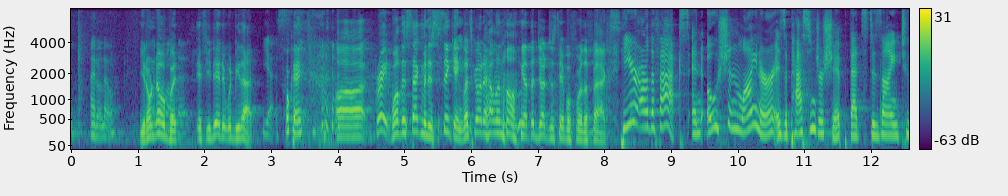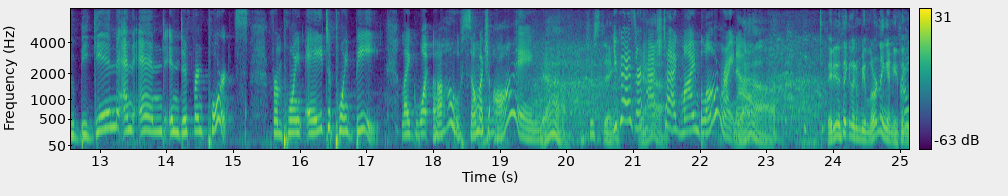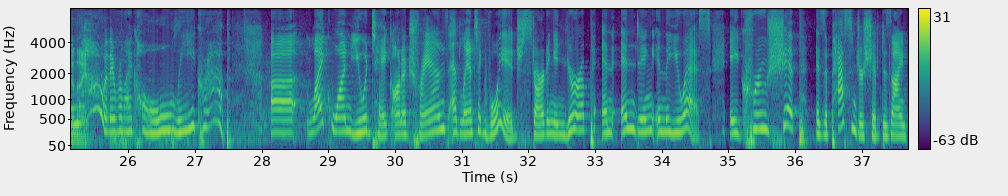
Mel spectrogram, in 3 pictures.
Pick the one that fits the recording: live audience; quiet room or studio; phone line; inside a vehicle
live audience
